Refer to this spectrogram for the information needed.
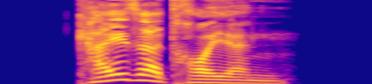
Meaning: inflection of kaisertreu: 1. strong genitive masculine/neuter singular 2. weak/mixed genitive/dative all-gender singular 3. strong/weak/mixed accusative masculine singular 4. strong dative plural
- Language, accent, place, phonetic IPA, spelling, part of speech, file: German, Germany, Berlin, [ˈkaɪ̯zɐˌtʁɔɪ̯ən], kaisertreuen, adjective, De-kaisertreuen.ogg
